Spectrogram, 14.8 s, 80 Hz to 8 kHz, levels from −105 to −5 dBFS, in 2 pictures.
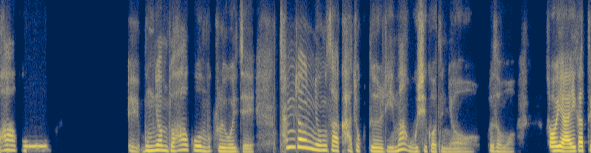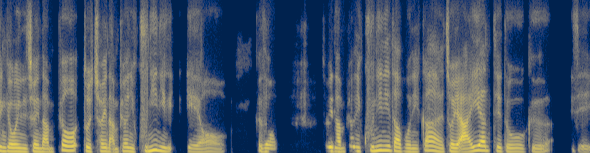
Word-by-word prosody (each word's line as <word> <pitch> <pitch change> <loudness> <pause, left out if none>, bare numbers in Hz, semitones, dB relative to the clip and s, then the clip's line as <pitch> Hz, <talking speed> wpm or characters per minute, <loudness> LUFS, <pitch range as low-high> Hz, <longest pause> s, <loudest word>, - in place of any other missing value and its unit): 하고 450 - -2 1.0
예 195 -5 -7
묵념도 230 +1 +2
하고 250 -2 0
뭐 200 - -6
그리고 190 -3 -1
이제 165 -2 -7 0.3
참전용사 330 - +3
가족들이 195 -3 -4
막 270 0 -1
오시거든요. 180 -2 -6
그래서 185 - -6
뭐 175 -1 -13 0.4
저희 220 0 +8
아이 195 0 +8
같은 220 -2 +2
경우에는 185 -3 +3
저희 180 +2 +1
남편 175 +8 +2
또 200 - +2
저희 195 +1 -1
남편이 175 +4 -2
군인이에요. 180 - -3 0.4
그래서 175 -2 -3 0.6
저희 205 - +3
남편이 180 +4 -2
군인이다 225 +1 +1
보니까 180 +3 -1
저희 185 +1 +2
아이한테도 190 -2 +2
그 165 -3 -8 0.3
이제 - - -13
200 Hz, 335 characters per minute, -20 LUFS, 180-230 Hz, 1.0 s, 저희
